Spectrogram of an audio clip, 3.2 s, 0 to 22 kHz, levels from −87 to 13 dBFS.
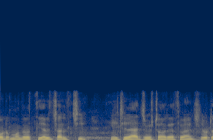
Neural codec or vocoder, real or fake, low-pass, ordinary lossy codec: codec, 16 kHz, 4 kbps, X-Codec, HuBERT features, trained on LibriSpeech; fake; none; none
